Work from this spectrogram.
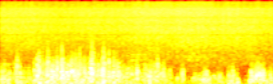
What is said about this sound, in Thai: ลมแรงมากเลย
